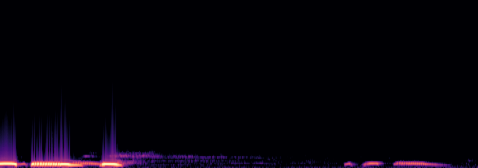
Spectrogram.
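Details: The tail of a loud Thổ-voice coo phrase from a spotted dove used as a lure for wild doves. It gives way to silence, then three quiet introductory notes ending in a soft, sliding coo.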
